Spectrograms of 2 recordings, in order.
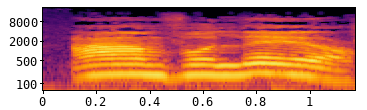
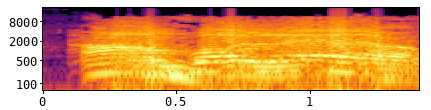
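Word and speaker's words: un voleur: Envoleur. Répétez, les étudiants. Envoleur. Répétez. Envoleur. Patrick, can you spell it for them?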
